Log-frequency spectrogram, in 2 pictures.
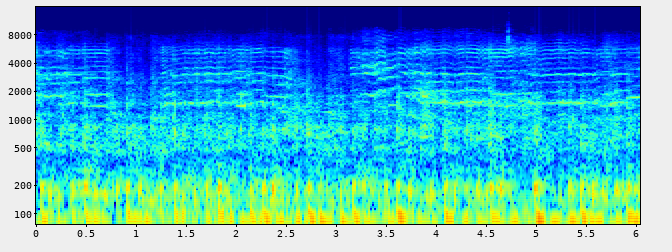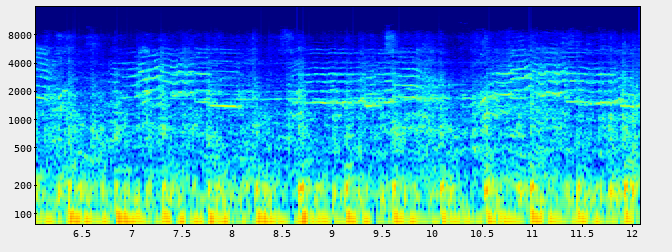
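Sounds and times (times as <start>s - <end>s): low drumbeat: 0.0s - 12.0s
reedy wind instrument melody: 0.0s - 12.0s.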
